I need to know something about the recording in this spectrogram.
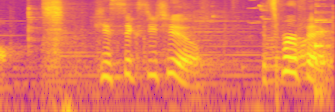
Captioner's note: scoffs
